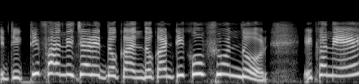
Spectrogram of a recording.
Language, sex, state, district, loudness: Bengali, female, West Bengal, Malda, -11 LUFS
